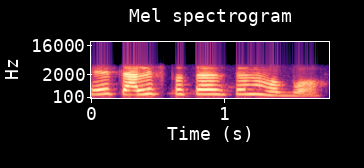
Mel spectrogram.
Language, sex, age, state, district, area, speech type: Odia, female, 30-45, Odisha, Malkangiri, urban, conversation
